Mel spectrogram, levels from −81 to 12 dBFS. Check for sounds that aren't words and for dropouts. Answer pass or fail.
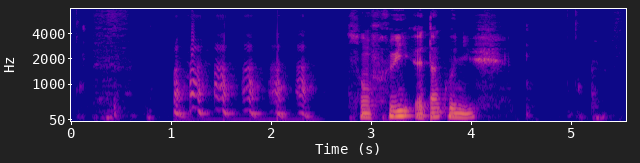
fail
